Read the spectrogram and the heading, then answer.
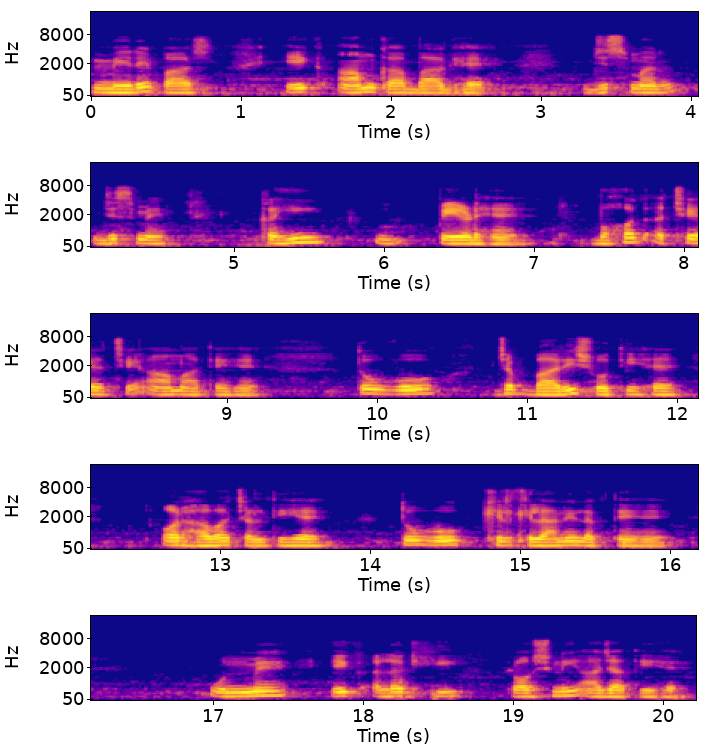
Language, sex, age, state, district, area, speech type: Urdu, male, 18-30, Delhi, Central Delhi, urban, spontaneous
